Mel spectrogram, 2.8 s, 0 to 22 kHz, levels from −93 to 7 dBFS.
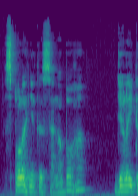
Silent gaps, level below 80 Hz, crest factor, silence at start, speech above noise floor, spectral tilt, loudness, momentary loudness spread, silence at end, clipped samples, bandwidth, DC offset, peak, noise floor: none; -58 dBFS; 22 dB; 0.1 s; 32 dB; -3 dB/octave; -25 LUFS; 16 LU; 0 s; under 0.1%; 15 kHz; under 0.1%; -4 dBFS; -57 dBFS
